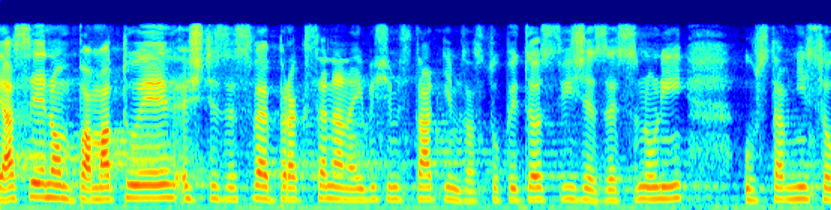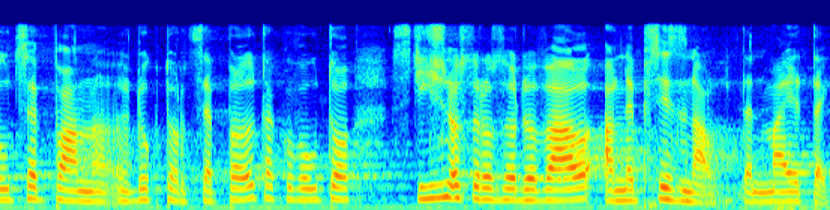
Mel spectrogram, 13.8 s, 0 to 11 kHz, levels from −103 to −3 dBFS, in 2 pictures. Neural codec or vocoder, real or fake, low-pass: none; real; 7.2 kHz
